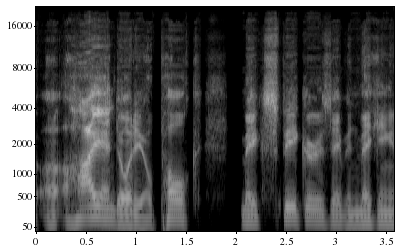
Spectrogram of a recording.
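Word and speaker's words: Polk: is um indeed uh the pul I guess is the right way to say that right yes exactly uh and pul has been around if you know the name high-end audio pulk make speakers they've been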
